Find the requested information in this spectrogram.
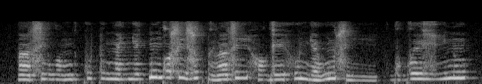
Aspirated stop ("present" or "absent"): absent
